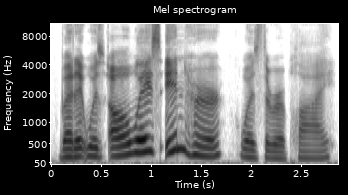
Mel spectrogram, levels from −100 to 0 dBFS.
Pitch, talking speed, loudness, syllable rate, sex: 215 Hz, 190 wpm, -18 LUFS, 4.5 syllables/s, female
